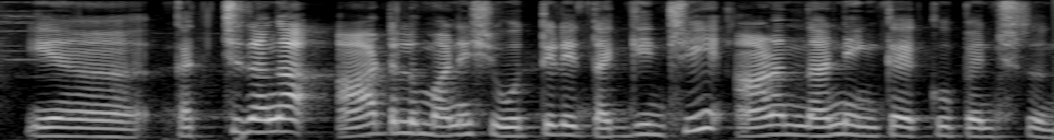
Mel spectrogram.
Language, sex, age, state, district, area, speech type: Telugu, female, 60+, Andhra Pradesh, Chittoor, rural, spontaneous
